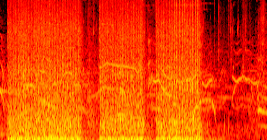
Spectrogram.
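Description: Sniper and rifle gunfire in a video game, a steady dense barrage of loud shots that drops out briefly twice, with a swirl of game effects and whistling tones near the end.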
